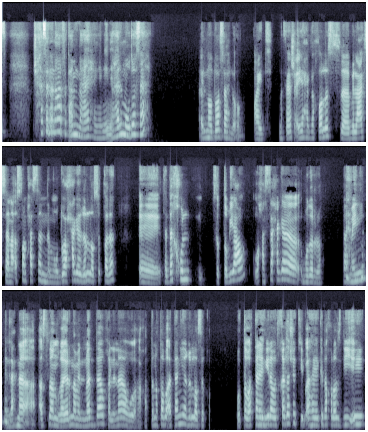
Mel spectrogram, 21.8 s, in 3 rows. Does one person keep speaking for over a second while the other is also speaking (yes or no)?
no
